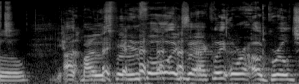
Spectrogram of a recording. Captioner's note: laughs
